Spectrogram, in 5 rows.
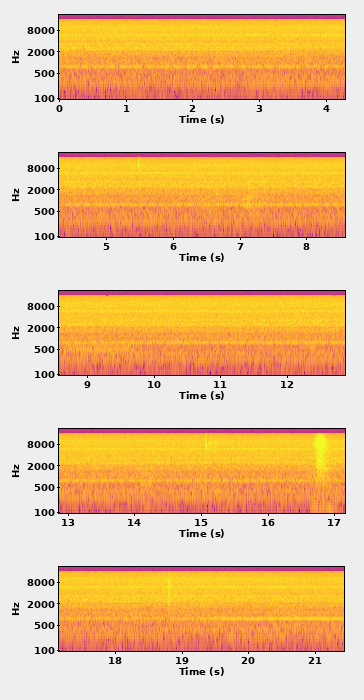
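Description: KIWA KNH-426X horizontal machining center running idle under power: a steady mechanical hum with a constant whine. A single short, sharp noise about 17 seconds in, then a faint click.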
